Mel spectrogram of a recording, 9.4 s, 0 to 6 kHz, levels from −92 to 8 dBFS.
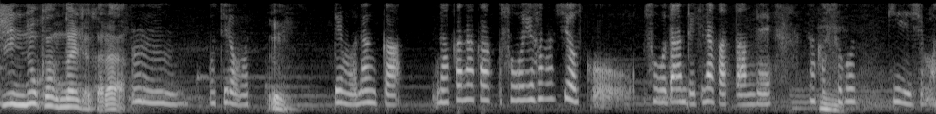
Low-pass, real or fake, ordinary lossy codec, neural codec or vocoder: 5.4 kHz; fake; none; vocoder, 22.05 kHz, 80 mel bands, WaveNeXt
